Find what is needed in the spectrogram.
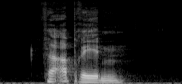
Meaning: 1. to arrange 2. to make an appointment
- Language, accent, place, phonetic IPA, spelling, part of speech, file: German, Germany, Berlin, [fɛɐ̯ˈʔapˌʁeːdn̩], verabreden, verb, De-verabreden.ogg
